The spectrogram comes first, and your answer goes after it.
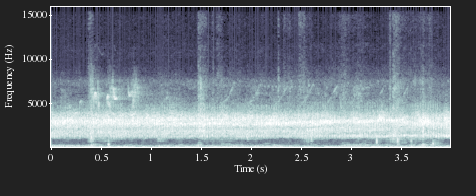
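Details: Many frogs in a rice field call together as a steady, high, rasping drone of rapid trills, with faint low background rumble and no clear pauses.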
